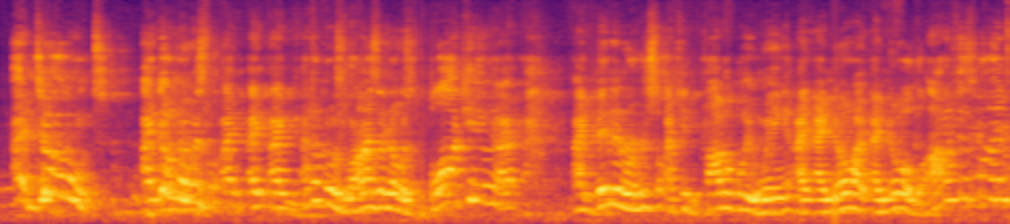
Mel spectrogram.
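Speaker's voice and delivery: high, loud, stammering alarm; flustered, stumbling over yourself; acted panic. Young actor asked to go on unprepared, panicking. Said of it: "'cause I'm starting to panic".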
